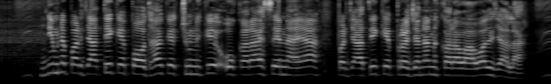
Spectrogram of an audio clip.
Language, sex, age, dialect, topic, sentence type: Bhojpuri, male, 18-24, Northern, agriculture, statement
